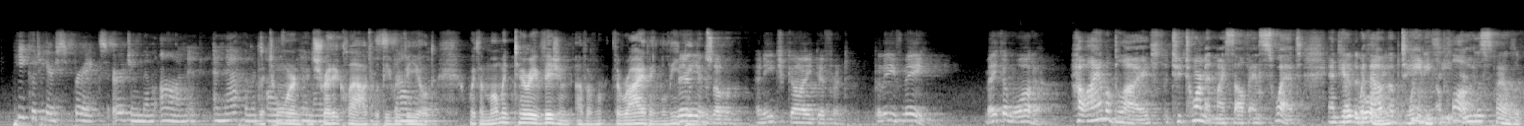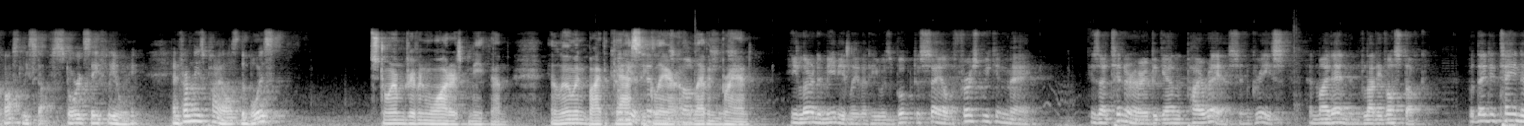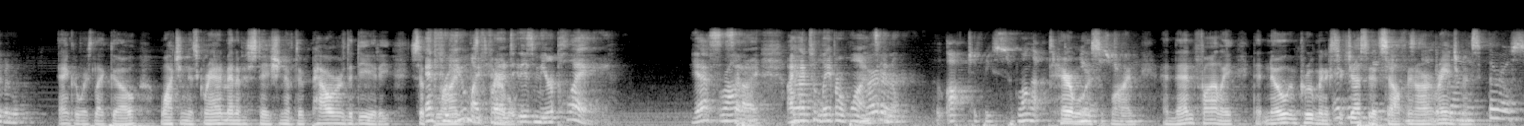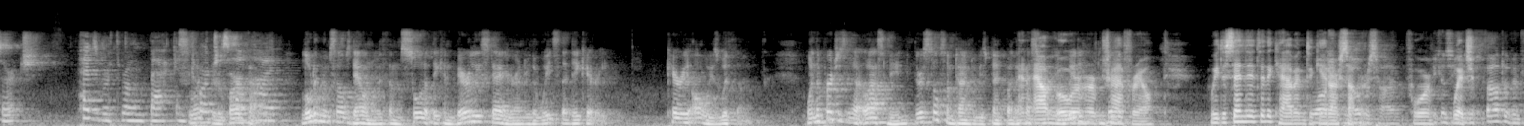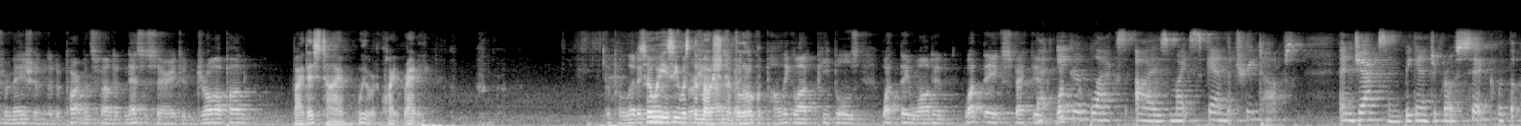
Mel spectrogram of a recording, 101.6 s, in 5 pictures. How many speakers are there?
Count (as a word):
five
